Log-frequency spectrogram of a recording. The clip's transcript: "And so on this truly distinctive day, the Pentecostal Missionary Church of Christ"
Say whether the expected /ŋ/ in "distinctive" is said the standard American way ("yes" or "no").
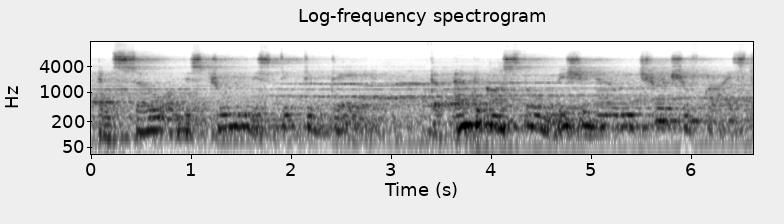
no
